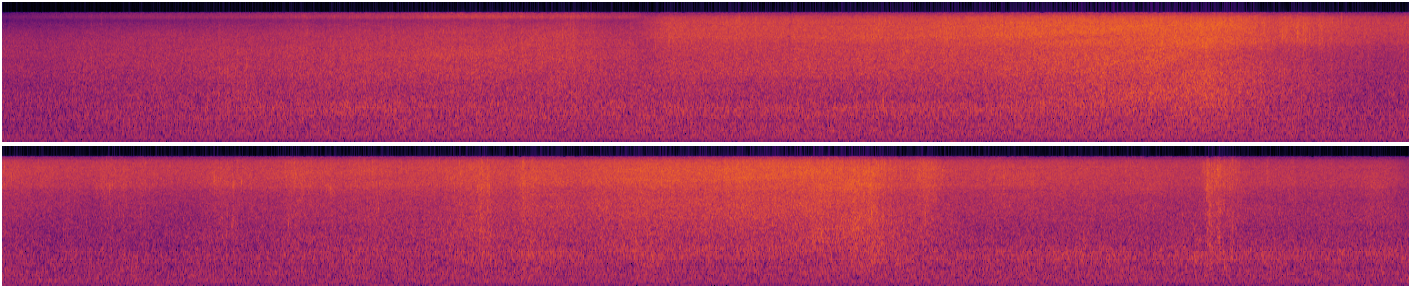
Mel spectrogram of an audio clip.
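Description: Ocean surf breaking and foam washing through the shallows, a continuous rush that swells louder about twelve seconds in and again a little past twenty seconds. The sea is not yet calm after a storm swell.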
